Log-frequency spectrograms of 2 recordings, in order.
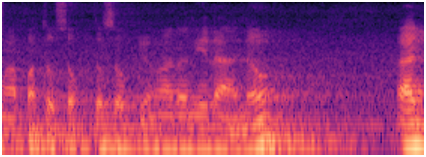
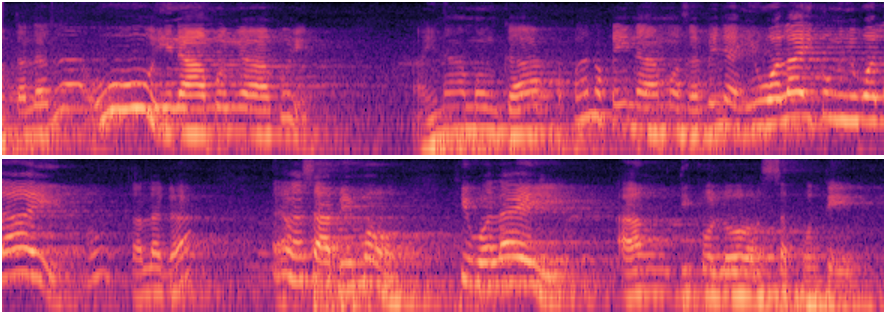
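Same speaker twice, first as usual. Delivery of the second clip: lightly voiced buddies, higher pitch; drinking buddies trading a challenge, higher mock voices; high joke voices; 10 semitones higher, faster than usual. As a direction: banter like gossiping friends.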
